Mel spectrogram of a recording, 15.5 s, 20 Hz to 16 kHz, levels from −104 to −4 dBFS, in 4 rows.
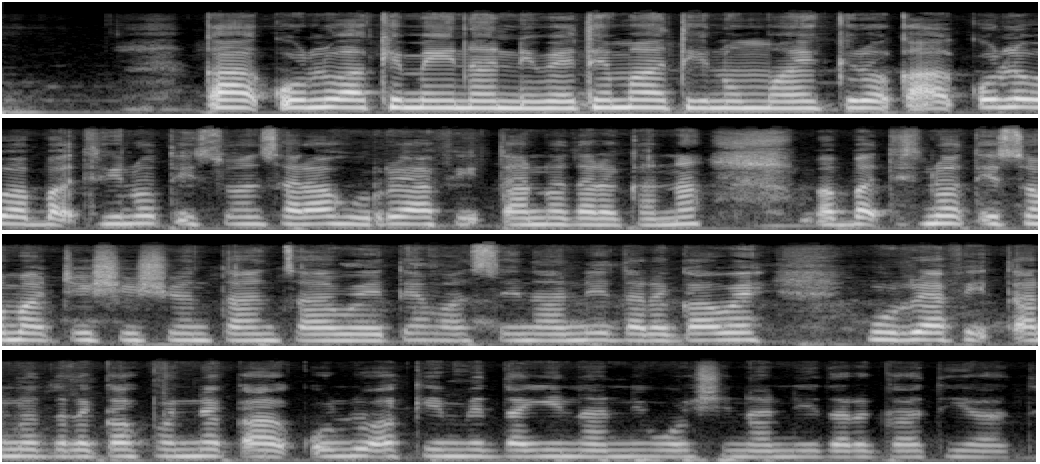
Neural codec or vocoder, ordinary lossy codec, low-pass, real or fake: none; Opus, 64 kbps; 10.8 kHz; real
